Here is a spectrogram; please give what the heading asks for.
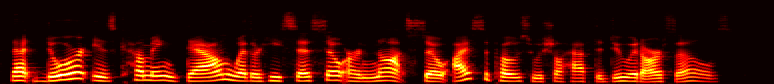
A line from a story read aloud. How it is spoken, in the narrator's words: she added firmly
